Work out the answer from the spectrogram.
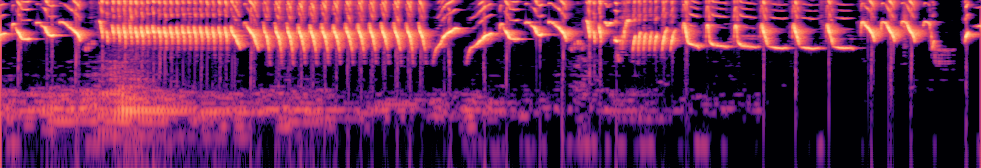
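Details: Canary delivering a long, rival-provoking song: a dense buzzy trill, then an evenly repeated rolling trill and varied whistled sweeps, over a low murmur early on.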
